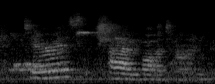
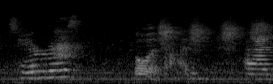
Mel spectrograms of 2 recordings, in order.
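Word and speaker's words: Pterois volitans: So their scientific name is Pteris volaton. So it does start with a P actually, just like pterodactyl, that P is silent.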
